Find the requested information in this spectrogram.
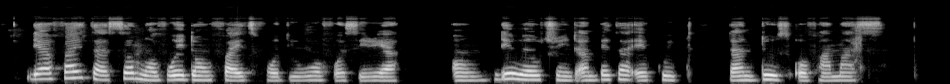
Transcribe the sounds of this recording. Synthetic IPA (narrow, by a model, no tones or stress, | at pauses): dɛafaɪtazsɔ̃mɔvwedɔ̃nfaɪtfɔdiwɔfɔsiɹia | ɔ̃ndewɛltɹẽndãnbɛtaʔekwip̚t | d̥ãndosɔvhamas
